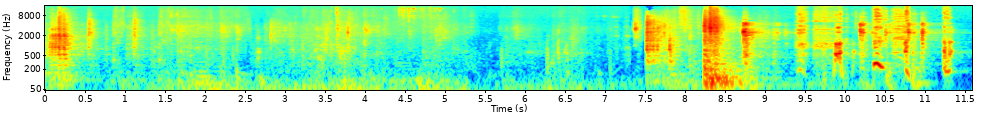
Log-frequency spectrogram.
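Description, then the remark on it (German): Someone tries to open a door bolted from the outside: after a stretch of quiet shuffling, a loud burst of rattling and several sharp wooden thunks as the door is yanked but won't give. “Jemand hat die Tür von außen verriegelt.”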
